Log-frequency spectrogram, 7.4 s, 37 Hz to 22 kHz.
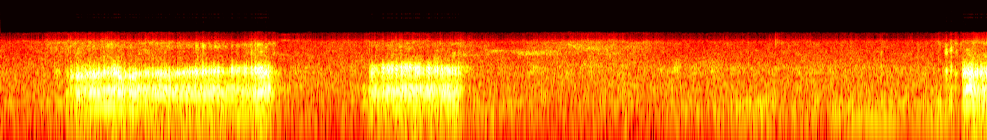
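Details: Two dogs at play, a 13-month-old Rottweiler and a 6-month-old Jack Russell cross; long rough growl-barks lasting over a second, then a pause and a sharp final burst, with steady background hiss.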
